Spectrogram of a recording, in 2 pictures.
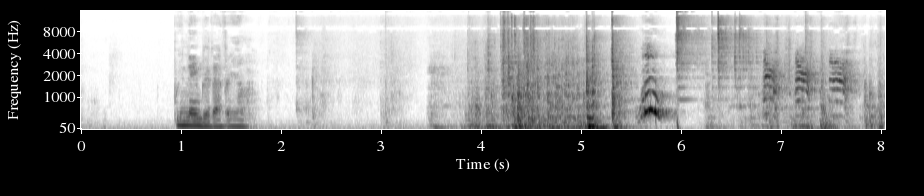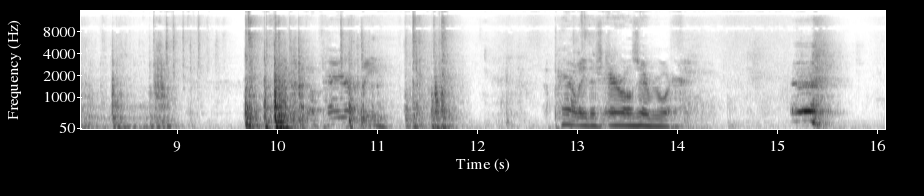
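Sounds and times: arrow shafts clattering: 3.9s - 11.8s.

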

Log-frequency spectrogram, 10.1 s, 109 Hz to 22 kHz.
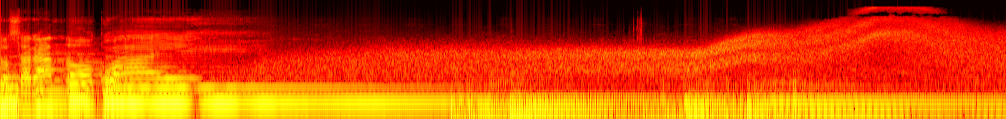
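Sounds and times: low sustained keyboard tones: 0.0s - 10.0s.

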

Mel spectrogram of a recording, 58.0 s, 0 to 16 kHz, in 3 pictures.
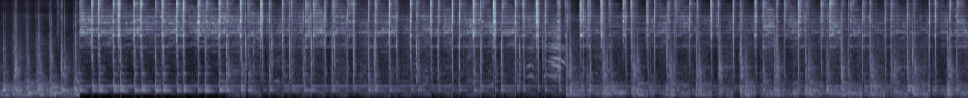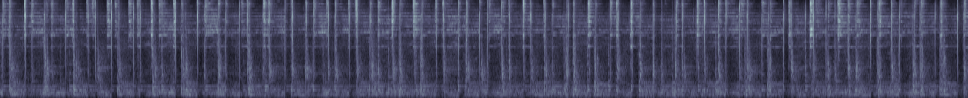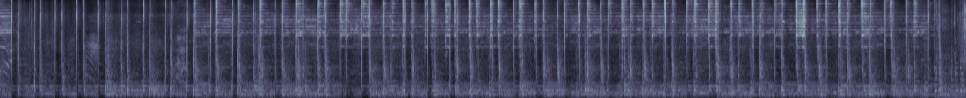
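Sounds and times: deep heavy drum beats: 0.0s - 1.8s, 4.4s - 51.0s, 55.9s - 58.0s
taiko drum ensemble: 0.0s - 58.0s.

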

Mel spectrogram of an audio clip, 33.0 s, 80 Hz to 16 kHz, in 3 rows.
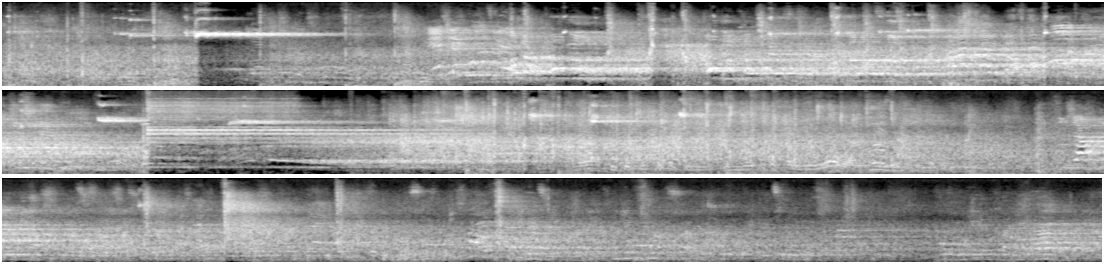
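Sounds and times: players and spectators calling out: 0.0s - 18.7s.

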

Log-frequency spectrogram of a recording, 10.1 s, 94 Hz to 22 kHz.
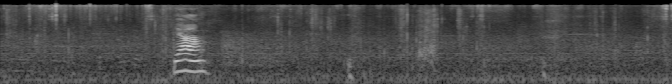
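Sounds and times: outdoor background noise: 0.0s - 10.0s
clothing rustle: 4.0s - 10.0s.

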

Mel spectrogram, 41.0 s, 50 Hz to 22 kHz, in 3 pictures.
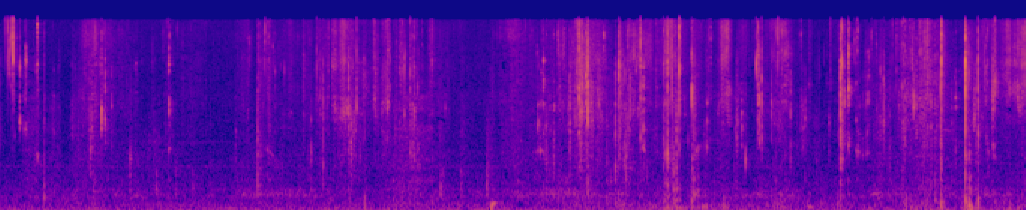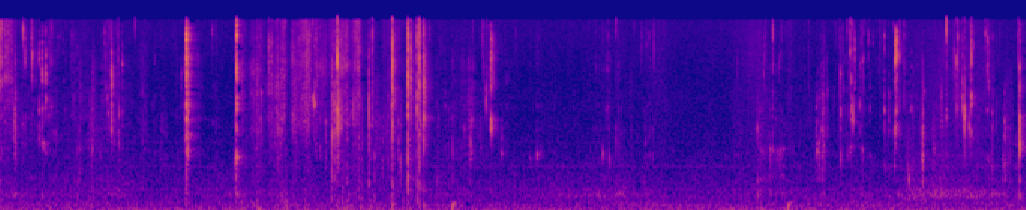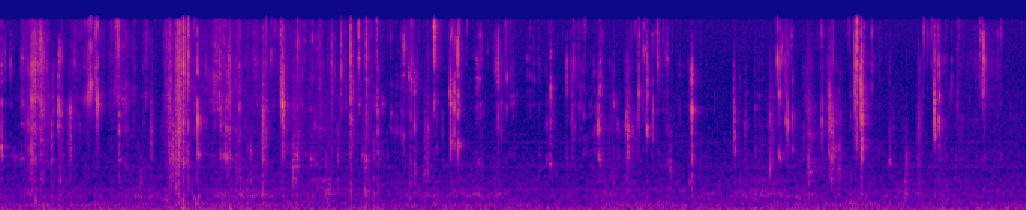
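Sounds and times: wet chewing: 7.0s - 21.0s, 23.8s - 40.7s.

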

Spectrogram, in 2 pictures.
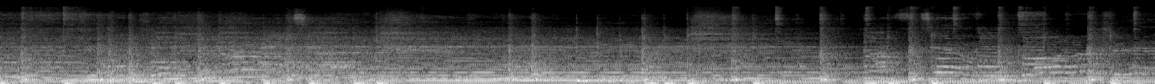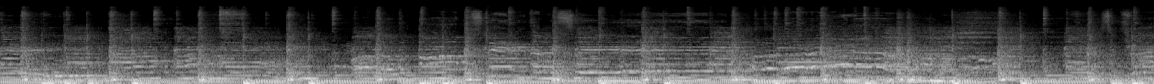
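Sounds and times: man singing lead vocal: 0.0s - 6.5s, 8.2s - 13.6s, 14.6s - 23.0s
bass guitar: 0.0s - 23.0s
drum kit steady beat: 0.0s - 23.0s
electric guitar: 0.0s - 23.0s.

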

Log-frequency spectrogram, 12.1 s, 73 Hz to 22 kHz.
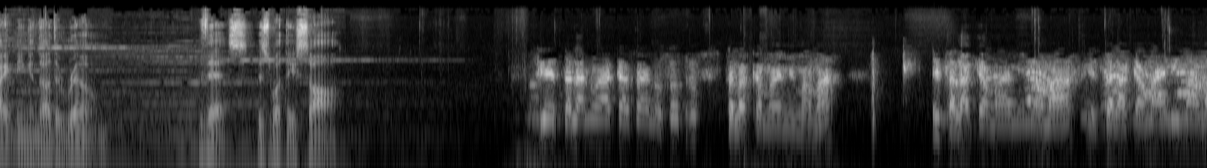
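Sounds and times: man talking: 0.0s - 1.2s, 1.9s - 3.5s.

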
